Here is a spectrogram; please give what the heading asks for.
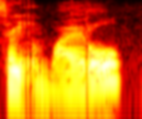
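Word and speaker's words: St. Vital: the now defunct St I believe it's pronounced St Vital police was in charge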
